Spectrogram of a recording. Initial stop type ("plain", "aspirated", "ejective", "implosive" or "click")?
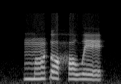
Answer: implosive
